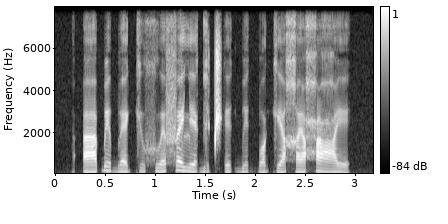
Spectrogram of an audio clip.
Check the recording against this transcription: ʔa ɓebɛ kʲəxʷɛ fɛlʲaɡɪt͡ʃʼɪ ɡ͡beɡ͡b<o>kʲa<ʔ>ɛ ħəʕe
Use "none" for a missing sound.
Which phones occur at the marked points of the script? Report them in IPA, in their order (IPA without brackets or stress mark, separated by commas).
ɔ, χ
